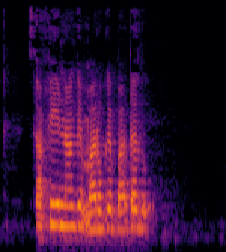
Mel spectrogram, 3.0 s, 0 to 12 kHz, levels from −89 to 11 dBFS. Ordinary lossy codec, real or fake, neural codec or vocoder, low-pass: AAC, 64 kbps; real; none; 10.8 kHz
